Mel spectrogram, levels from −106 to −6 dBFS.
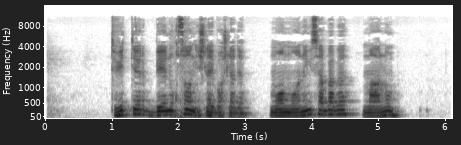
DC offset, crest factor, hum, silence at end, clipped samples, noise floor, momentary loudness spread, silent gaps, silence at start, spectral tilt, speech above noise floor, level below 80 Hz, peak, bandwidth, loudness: under 0.1%; 16 dB; none; 0.8 s; under 0.1%; -77 dBFS; 8 LU; none; 1 s; -5.5 dB/octave; 54 dB; -46 dBFS; -10 dBFS; 11.5 kHz; -25 LUFS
